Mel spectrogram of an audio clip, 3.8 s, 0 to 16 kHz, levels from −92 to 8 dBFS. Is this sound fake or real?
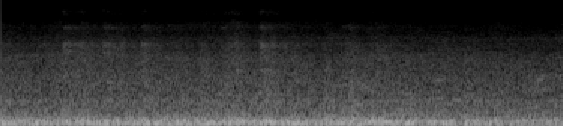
real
